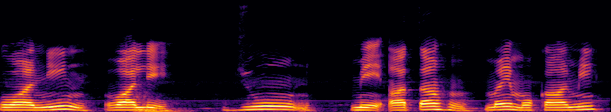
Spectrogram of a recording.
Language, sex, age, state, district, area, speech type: Urdu, female, 60+, Bihar, Gaya, urban, spontaneous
